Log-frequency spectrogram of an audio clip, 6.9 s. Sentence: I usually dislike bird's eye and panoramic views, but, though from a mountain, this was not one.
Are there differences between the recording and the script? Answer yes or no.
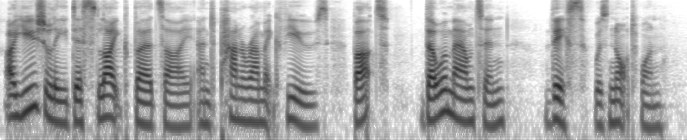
yes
